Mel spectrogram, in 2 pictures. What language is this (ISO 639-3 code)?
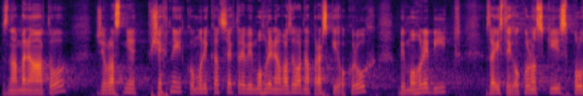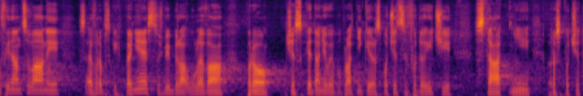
ces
